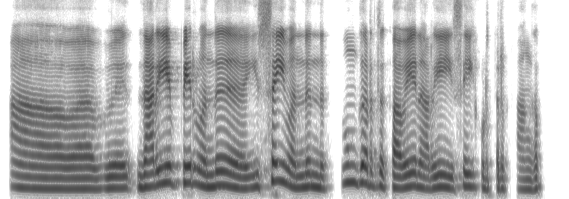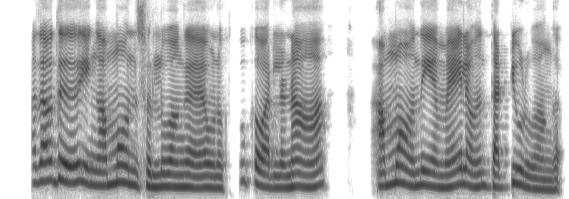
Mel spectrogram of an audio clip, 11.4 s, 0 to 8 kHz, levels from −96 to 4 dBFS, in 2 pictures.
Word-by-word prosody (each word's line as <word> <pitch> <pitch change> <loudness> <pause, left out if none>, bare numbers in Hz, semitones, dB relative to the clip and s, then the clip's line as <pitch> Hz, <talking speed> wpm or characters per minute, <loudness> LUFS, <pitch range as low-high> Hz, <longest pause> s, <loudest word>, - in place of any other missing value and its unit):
அ - - -3 0.9
வ - - -1
அ - - 0 0.3
நிறைய 220 +6 +5
பேரு 250 -1 +4
வந்து 195 +3 +1 0.4
இசை 275 +9 +3
வந்து 180 +1 -1
இந்த 175 -2 -2 0.2
தூங்குறதுக்காவே 200 -8 -1
நிறைய 170 +3 -1
இசை 195 +3 -2
குடுத்துருக்காங்க. 155 -2 -9 0.7
அதாவது 275 +3 +2 0.3
எங்க 215 -2 -1
அம்மா 235 +5 +1
ஒண்ணு 220 -3 -2
சொல்லுவாங்க, 190 0 +1 0.2
உனக்கு 170 -1 -5
தூக்கம் 255 -6 -1
வரலன்னா, 180 +2 0 0.8
அம்மா 235 +5 +1
வந்து 205 +2 0
என் 180 -1 -2
மேலே 225 +3 +4
வந்து 195 +1 -4
தட்டி 185 +6 -2
விடுவாங்க. 155 -6 -2
195 Hz, 150 wpm, -24 LUFS, 175-230 Hz, 0.9 s, நிறைய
